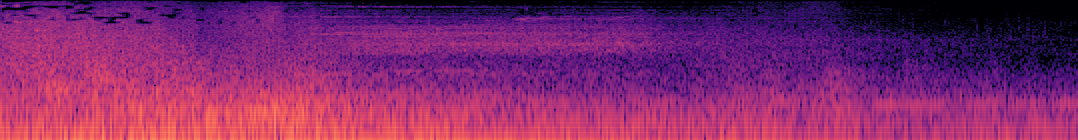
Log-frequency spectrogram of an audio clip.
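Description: A bright, triumphant game fanfare swells loudly and then fades away.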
